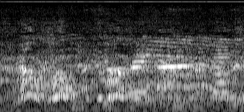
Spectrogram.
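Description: A dog barking and yipping over the chatter of a crowd of spectators.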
